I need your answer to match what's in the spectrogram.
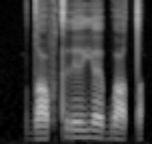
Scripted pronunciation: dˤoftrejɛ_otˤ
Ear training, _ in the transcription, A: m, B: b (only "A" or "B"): B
